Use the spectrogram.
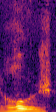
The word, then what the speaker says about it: rouge: So if you're pronouncing the French word for red, one of the ways to do it is with this fricative, to say rouge, that sound is a voiced uvular fricative.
